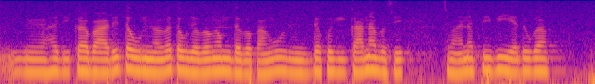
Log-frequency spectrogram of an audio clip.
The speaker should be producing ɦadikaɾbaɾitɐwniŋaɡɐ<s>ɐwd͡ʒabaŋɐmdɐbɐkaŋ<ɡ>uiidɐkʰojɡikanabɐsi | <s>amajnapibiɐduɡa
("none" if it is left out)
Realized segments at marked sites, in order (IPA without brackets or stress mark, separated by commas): t, ɡ, s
